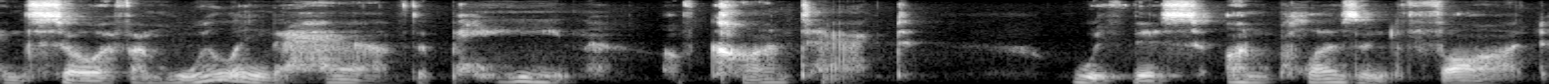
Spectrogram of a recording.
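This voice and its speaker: A man whispers quietly at a very slow pace with an American accent. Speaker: psychologist and therapist. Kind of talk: casual personal blog talk to camera. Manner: whispered, quiet.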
